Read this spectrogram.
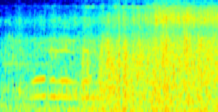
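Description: A man shouts over the wind.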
